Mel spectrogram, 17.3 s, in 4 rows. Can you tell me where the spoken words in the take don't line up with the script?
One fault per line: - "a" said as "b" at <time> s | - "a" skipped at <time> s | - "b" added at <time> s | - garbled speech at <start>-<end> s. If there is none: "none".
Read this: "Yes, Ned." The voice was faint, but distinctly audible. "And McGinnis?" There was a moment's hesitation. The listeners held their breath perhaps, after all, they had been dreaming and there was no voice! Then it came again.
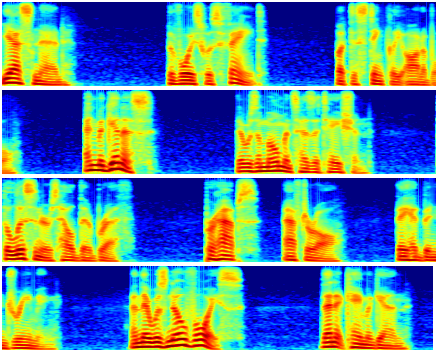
none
